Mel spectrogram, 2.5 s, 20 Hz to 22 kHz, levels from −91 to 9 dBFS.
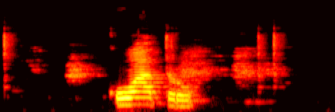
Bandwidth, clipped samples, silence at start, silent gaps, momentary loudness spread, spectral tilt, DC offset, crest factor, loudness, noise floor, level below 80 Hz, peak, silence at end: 7.8 kHz; under 0.1%; 0.05 s; 0.43-0.47 s; 26 LU; -3 dB/octave; under 0.1%; 18 dB; -14 LUFS; -40 dBFS; -74 dBFS; -2 dBFS; 0.65 s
